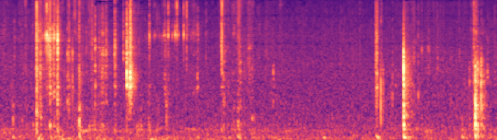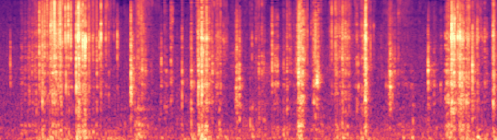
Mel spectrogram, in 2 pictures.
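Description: A metal utility knife with a red handle scrapes and carves crumbly cubes off a solid yellowish bar of soap, scored into a grid of small squares and held in the palm. The audio is a quiet, bright sequence of crisp scraping, crunching and crackling cuts, clustered in short bursts with silent pauses between them and almost no low end.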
